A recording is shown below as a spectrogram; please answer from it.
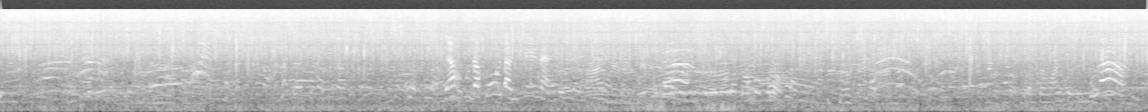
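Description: Steady hiss of fountain water jets spraying onto a paved splash pad, with many people's voices and high calls over it, loudest about six seconds in.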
